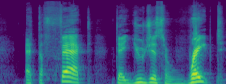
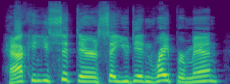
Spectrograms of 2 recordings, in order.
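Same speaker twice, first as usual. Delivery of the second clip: higher, louder, indignant; outraged; 5 semitones higher, 6 dB louder than usual. Real, not acted. Host confronting the laughing men, loud indignant outrage. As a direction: demand an answer in disbelief.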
